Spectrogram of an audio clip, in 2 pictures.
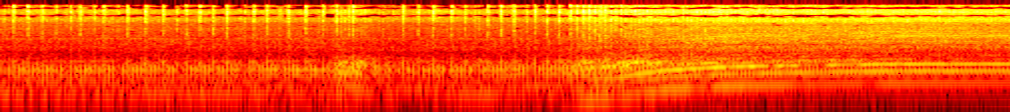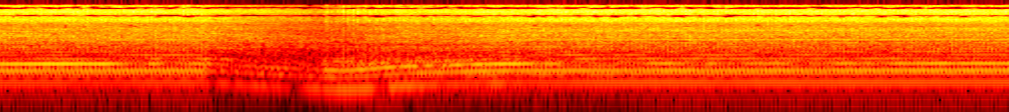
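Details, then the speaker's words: Echo two-stroke trimmer after its no-start fix: the intake manifold bolts had backed out, causing a vacuum leak, so they were snugged up and the carburetor refitted with a new gasket. It catches, revs up, dips once, then settles into a steady healthy buzz. "Right, we got that echo going again."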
